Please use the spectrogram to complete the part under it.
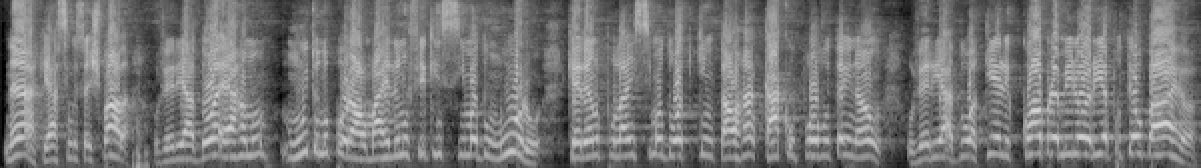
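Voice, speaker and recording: Indoors in a municipal council chamber, a man in his forties, a councilman from Brazil, speaks into a desk microphone with an extremely high-pitched voice, fairly quick and with few pauses. His floor speech is combative, indignant, and full of colloquial slang.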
